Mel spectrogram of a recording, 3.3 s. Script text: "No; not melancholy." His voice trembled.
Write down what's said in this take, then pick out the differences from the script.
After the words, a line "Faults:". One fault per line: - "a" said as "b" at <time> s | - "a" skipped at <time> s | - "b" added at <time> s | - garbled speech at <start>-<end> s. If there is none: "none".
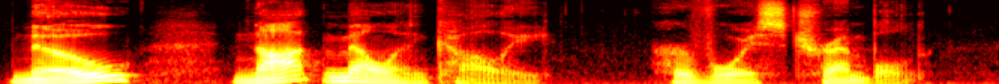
"No; not melancholy." Her voice trembled.
Faults:
- "His" said as "Her" at 2.2 s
